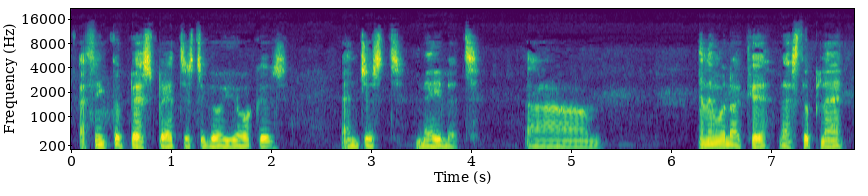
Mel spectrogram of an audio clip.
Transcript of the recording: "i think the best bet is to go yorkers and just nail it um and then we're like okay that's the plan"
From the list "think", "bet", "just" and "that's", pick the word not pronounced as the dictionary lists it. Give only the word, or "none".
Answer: none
